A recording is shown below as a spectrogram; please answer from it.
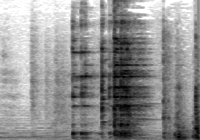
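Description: Metal cutlery clinking against ceramic dinner plates: a few sharp clinks starting about three quarters of a second in.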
